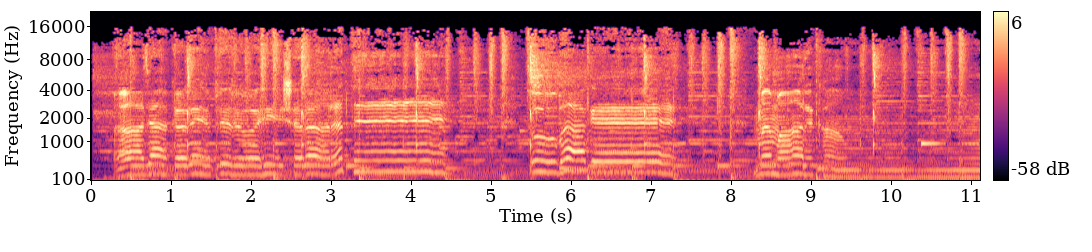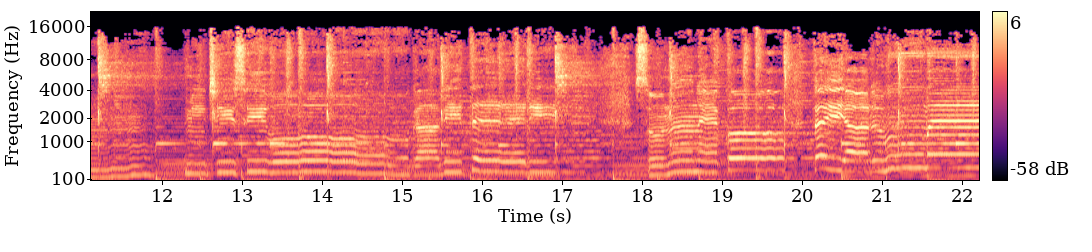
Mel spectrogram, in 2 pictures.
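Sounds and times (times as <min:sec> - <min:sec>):
song: 0:00.0 - 0:22.2.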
